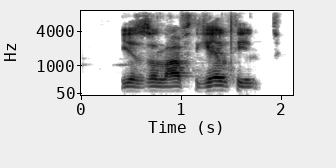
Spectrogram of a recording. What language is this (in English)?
Kabyle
